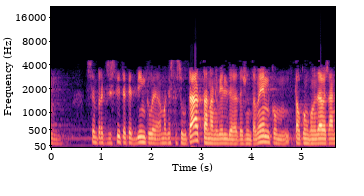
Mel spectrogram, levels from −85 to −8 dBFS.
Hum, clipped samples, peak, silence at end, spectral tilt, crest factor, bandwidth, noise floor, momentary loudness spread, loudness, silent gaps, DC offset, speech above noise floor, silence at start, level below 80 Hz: none; under 0.1%; 0 dBFS; 0 s; -8 dB/octave; 18 dB; 5.8 kHz; -45 dBFS; 12 LU; -18 LUFS; none; under 0.1%; 27 dB; 0 s; -54 dBFS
